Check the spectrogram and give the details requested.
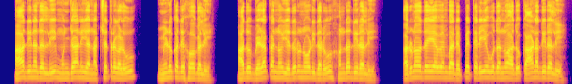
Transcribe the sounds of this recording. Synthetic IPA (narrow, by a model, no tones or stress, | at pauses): aːd̪inɐd̪ɐlːimuɲd͡ʒaːnijɐnɐkʂɐt̪̬ɾɐɡɐɭu | miɳukɐd̪e̞ɦoːɡɐli | ɐd̪ubɛɭɐkɐnːuɛd̪ɐɾuno̞ːɽid̪ɐɾuhond̪ɐd̪iɾɐli | ɐɾuɳoːd̪ɛjɐʋembɐɾɛpːet̪eɾɛjuʋud̪ɐnːuɐd̪ukaːɳɐd̪iɾɐli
